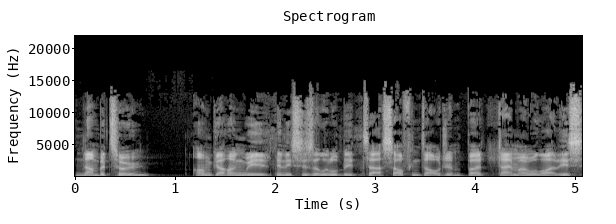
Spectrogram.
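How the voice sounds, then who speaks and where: A man with an Australian accent speaks at a moderate pace, his medium pitch moving with ordinary variation. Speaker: sports podcast host. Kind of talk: casual chat. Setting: studio, hosts in same room.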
